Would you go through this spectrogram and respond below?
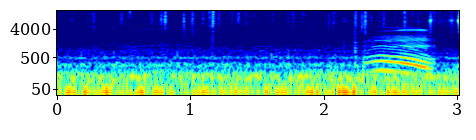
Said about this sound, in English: It is apparently a classic Mountain Dew and Code Red combo. And I don't have a whole lot of pride, I said I would drink this on air. Let's do this. Get that fizz on the microphone.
